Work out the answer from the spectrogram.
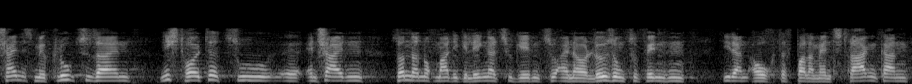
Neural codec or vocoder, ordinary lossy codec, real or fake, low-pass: codec, 16 kHz in and 24 kHz out, 1 kbps, XY-Tokenizer; none; fake; 5.4 kHz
